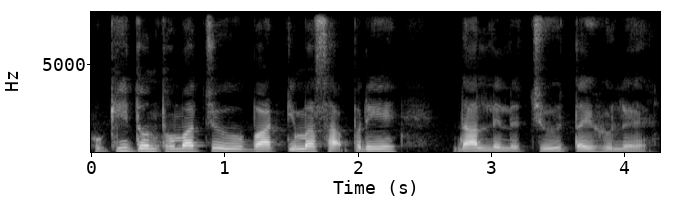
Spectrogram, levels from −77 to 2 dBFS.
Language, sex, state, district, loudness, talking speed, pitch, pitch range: Wancho, male, Arunachal Pradesh, Longding, -19 LUFS, 210 wpm, 140 Hz, 110-155 Hz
